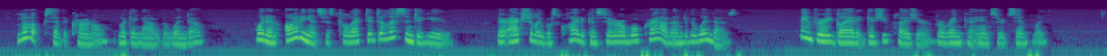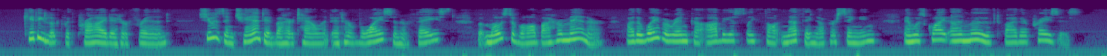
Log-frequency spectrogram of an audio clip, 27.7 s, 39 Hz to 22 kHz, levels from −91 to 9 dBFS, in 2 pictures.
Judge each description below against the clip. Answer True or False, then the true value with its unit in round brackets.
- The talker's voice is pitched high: True (195 Hz)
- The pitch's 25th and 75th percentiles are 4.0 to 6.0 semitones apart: True (4.3 semitones)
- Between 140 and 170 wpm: False (180 wpm)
